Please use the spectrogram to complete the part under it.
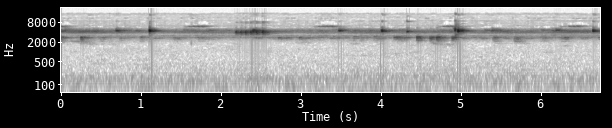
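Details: Cicada in a forest at evening, the sound made by its wings. Shrill sustained buzzing is punctuated by sharp clicks and brief louder surges, with a lower chattering pulse train alongside.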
